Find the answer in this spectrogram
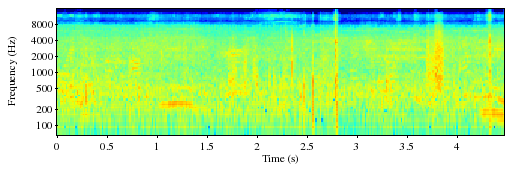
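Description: Indistinct chatter of passers-by over a steady street hum, with a couple of sharp clicks about two and a half seconds in and a short hiss near the end.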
